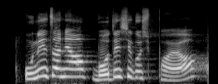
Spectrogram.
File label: neutral, monologue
